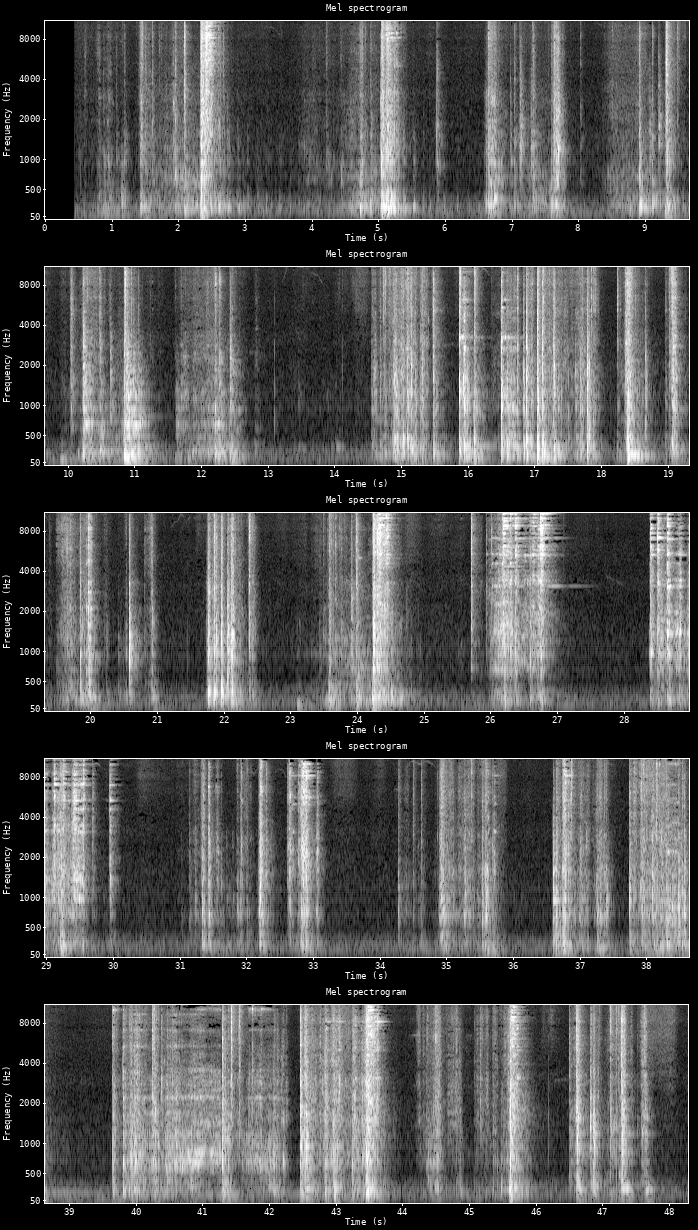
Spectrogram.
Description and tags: Tools being moved around in a toolbox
